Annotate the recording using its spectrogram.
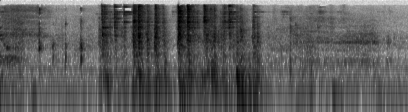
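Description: Small hard parts clicking and rattling as a hand picks up a foam blocking piece from the workbench, in two short bursts about one second and two seconds in.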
